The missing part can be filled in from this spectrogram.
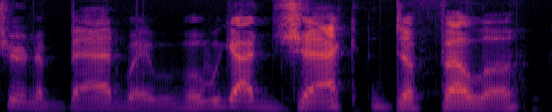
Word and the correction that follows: Della Maddalena: versus Randy Brown. – Jack Della Maddalena.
